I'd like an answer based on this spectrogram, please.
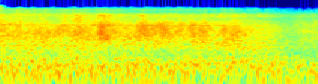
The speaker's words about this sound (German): Das ist ein Düsenjet. Der startet gerade.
